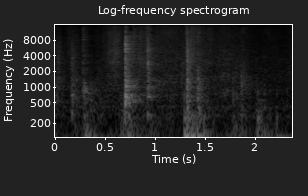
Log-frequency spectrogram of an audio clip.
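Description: Handling and movement noise as a person stoops down and lifts a dog: a few short knocks and rustles over a low rumble, the loudest knock about a second and a quarter in.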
